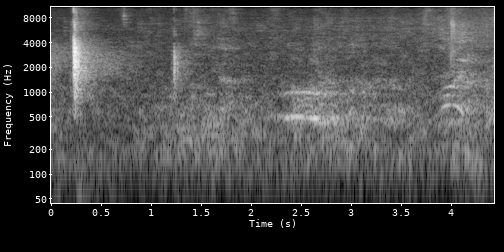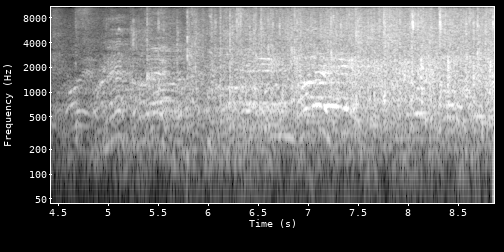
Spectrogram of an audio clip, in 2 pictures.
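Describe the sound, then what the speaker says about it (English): Snooker spectators at a Grand Prix semi-final applaud, starting faint and sparse under a commentator's voice, then swelling into steady, louder clapping that fills the hall. "you could hear the applause from the crowd, just trying to give Ronnie some encouragement"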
